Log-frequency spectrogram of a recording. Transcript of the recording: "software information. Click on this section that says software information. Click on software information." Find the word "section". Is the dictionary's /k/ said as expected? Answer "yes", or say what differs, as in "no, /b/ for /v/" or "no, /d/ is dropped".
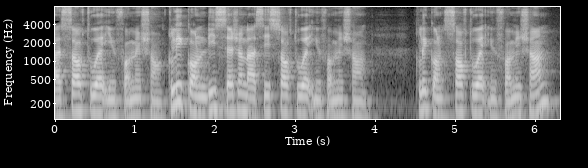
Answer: no, /k/ is dropped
